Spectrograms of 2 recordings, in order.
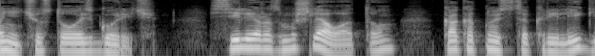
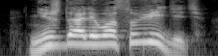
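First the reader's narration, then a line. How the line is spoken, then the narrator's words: Shouted. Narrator (Russian): крикнул он им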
